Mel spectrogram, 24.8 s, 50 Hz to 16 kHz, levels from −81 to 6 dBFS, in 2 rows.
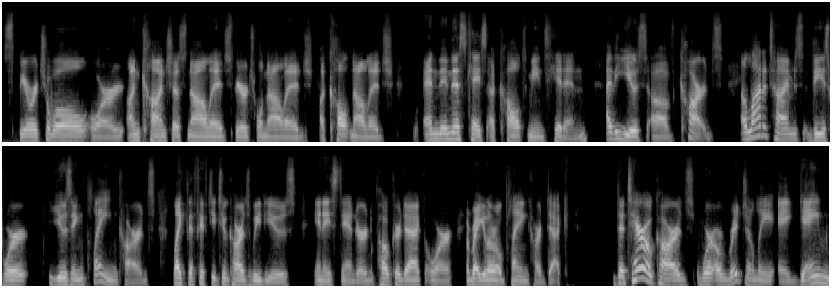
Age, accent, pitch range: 30-49, American, 110-140 Hz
